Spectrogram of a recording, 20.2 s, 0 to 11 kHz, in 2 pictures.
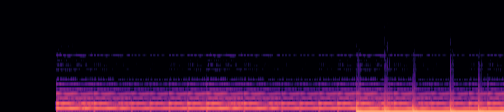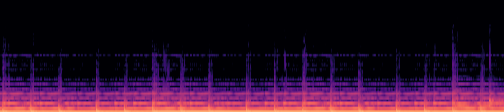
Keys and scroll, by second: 3.2 F3, 12.3 F3.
